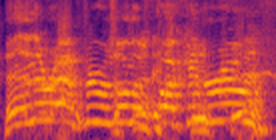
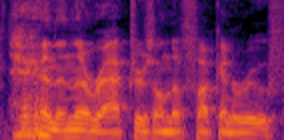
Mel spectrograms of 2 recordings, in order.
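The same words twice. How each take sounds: First: High, loud, disbelieving yell; incredulous shout. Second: Dry, low sarcastic prediction. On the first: Real, not acted. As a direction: shout it like you can't believe it happened. Disbelief that the prediction came true. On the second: Retold or imitated. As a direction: say it deadpan, like a joke you expect to come true. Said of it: "like, sarcastically".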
